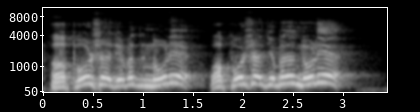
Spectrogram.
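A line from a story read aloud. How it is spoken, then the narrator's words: Angry shouting. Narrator (Chinese): 蒋介石正没好气儿，大叫着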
